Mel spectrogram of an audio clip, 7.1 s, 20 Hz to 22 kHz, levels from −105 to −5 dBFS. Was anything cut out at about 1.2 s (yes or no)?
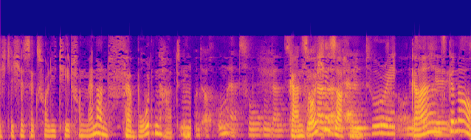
no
